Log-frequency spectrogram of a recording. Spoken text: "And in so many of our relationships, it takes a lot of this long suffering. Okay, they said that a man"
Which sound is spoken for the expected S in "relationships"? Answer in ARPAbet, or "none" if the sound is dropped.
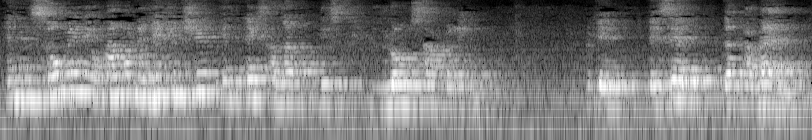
none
